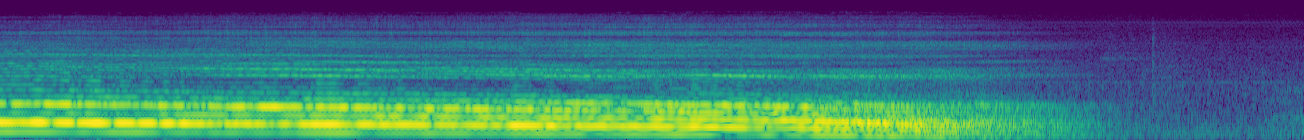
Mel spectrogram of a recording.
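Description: A single voice holding one long chanted "aah" on a steady pitch, which then slides down and fades out about five seconds in, like a long sighed exhale.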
